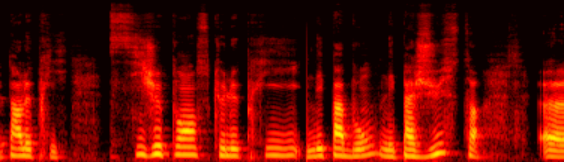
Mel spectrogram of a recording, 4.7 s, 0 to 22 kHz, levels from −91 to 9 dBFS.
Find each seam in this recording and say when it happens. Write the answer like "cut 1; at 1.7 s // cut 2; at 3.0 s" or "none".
cut 1; at 0.9 s // cut 2; at 2.5 s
